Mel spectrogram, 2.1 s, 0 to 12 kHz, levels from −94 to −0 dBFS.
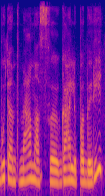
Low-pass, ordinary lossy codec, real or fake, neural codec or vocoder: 10.8 kHz; Opus, 32 kbps; real; none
